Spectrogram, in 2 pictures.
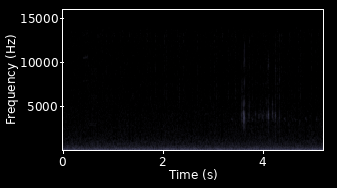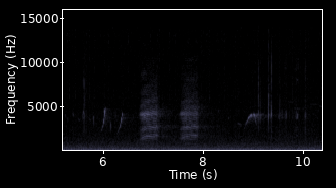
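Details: Sacred kingfisher arriving in spring in south-eastern Australia after migrating from further north; a pair setting up a breeding territory. Two loud, harsh, rasping notes close together near the end, amid thin whistles from other birds and a steady low background rumble.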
